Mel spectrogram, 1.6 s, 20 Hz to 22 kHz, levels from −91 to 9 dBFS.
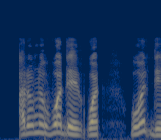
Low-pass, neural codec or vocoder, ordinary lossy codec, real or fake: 7.2 kHz; codec, 16 kHz in and 24 kHz out, 0.4 kbps, LongCat-Audio-Codec, two codebook decoder; none; fake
